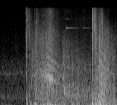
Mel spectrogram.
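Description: Two sharp gunshot bursts ring out in the Tomb Raider video game, fired at a hanging lantern, each one loud and followed by a short echoing tail.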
